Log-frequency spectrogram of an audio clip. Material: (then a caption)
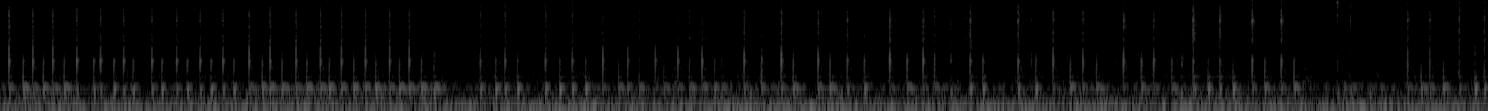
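Plastic. Fingertips click the keypad buttons of a white plastic flip phone in a quick, steady run of sharp, bright little clicks over a constant low hum. Each click is short and dry with almost no ring.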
